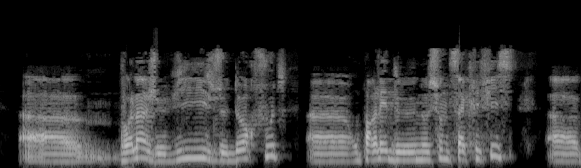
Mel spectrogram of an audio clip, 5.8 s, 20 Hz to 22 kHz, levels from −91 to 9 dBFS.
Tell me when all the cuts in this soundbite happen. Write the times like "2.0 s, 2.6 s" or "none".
1.2 s, 2.1 s, 3.0 s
